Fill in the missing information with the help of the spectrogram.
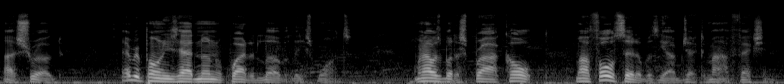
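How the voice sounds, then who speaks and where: A man's voice: mid-range voice, big pitch swings, fairly quick, hardly any pauses, darkish tone. A man narrating a scripted first-person story in a wry, conversational storytelling way. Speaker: audiobook narrator.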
